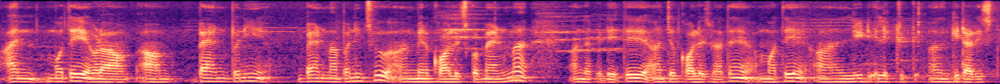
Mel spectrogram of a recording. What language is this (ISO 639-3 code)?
nep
